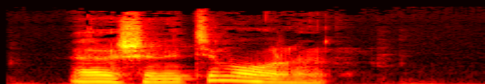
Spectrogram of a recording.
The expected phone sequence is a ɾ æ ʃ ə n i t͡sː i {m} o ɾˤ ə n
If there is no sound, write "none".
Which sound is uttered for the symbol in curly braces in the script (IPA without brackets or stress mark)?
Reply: m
